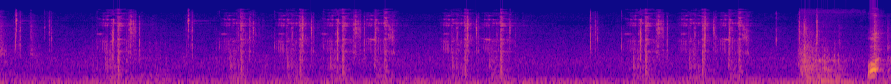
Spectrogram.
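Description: Metal dials click as they are turned.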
